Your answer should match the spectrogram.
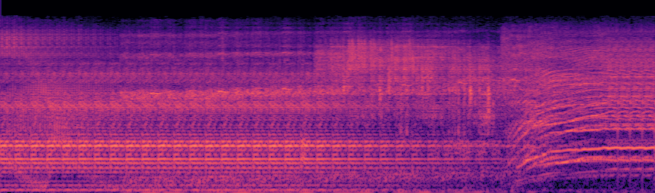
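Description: Techno breakdown with no drums: a buzzy, sustained synthesizer chord that sweeps upward in pitch about five seconds in.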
